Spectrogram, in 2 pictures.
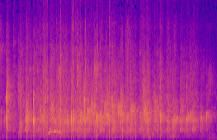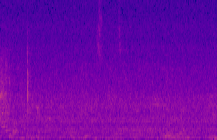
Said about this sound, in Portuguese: Então, por isso, eu queria uma salva de palmas para elas.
